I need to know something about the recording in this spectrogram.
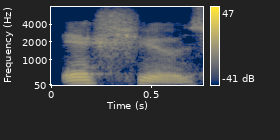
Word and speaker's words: issues: syllable here issues now the double s usually has a sh sound issues why it's hard to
